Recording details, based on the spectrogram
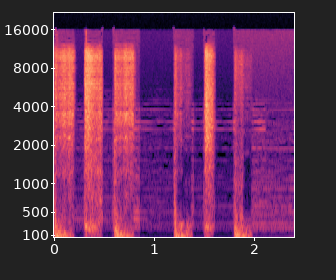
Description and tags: talker 1fll
another maestro drumloop run through a digitech talker.
filtered, vocoded, drumloop, loop, analog, processed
